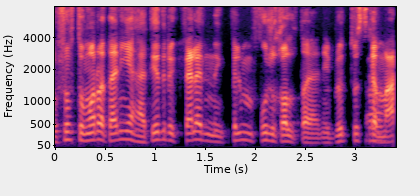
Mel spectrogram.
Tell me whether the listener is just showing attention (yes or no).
no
